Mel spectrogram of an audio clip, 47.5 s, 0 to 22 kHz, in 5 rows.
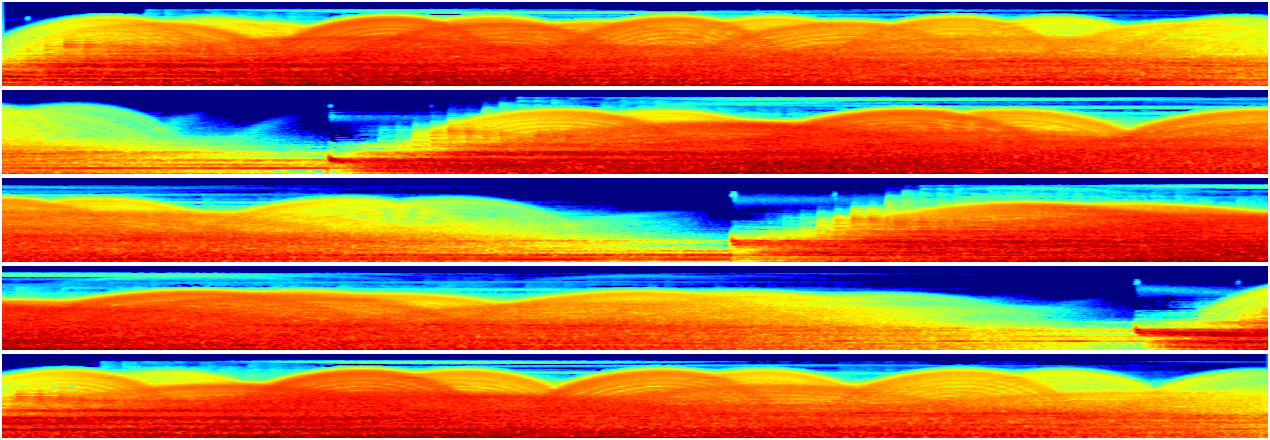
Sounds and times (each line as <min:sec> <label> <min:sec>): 0:37.0 darker atonal horror pads / stabs 0:44.0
